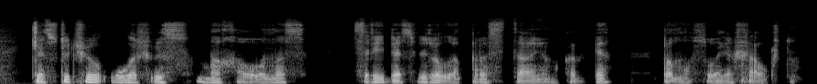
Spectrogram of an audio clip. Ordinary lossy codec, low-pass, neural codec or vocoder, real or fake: MP3, 64 kbps; 14.4 kHz; codec, 44.1 kHz, 3.4 kbps, Pupu-Codec; fake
